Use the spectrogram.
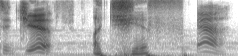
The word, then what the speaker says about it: GIF: GIF, you mean? Creator of the GIF format, circa 1987, pronounced with a soft G.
